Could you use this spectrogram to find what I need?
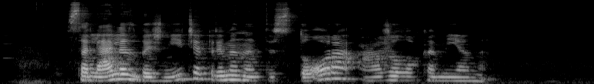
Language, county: Lithuanian, Kaunas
